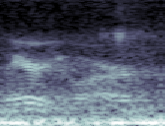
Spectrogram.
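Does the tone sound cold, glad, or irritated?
cold. It is said in a flat, cold tone. The speaker is not glad to see the person. The speaker calls it wrong. "not like"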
